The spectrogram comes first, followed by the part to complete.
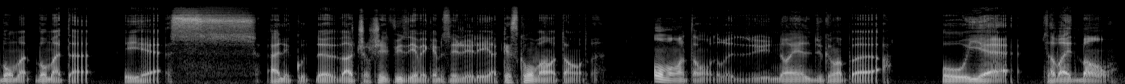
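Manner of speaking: FM radio voice. Introducing the cult track Noël du campeur, the speaker puts on an FM radio voice. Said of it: "je peux prendre une voix FM".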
